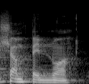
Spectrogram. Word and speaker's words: champenoise: El método, en el, video del lunes dije el método champaña, no, el método, soy un pendejo, perdónenme. El método se llama champenois. – champenois. – Y se escribe champenoise.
